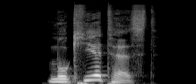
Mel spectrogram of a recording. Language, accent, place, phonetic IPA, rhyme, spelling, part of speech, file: German, Germany, Berlin, [moˈkiːɐ̯təst], -iːɐ̯təst, mokiertest, verb, De-mokiertest.ogg
- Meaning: inflection of mokieren: 1. second-person singular preterite 2. second-person singular subjunctive II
